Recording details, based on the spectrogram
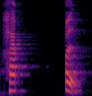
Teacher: ഖാഫ് കൽക്കലയുടെ letter ആണ്, സുക്കൂന് കൊടുക്കുമ്പോൾ full സുക്കൂന് കൊടുക്കണം കേട്ടോ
